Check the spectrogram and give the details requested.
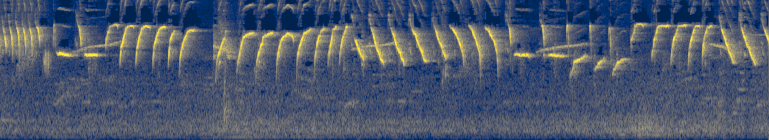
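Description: A canary sings a fast, continuous run of bright rolling trills and rapid chirping phrases, high and loud, with no other sounds.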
